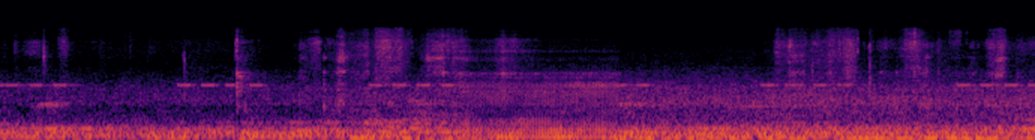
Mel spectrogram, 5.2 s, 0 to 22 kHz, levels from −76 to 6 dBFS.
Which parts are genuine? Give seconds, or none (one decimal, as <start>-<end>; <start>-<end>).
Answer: 0.0-2.3; 3.1-5.2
